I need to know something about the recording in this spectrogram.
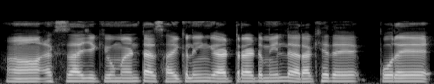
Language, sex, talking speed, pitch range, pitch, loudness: Punjabi, male, 180 wpm, 140-150 Hz, 145 Hz, -15 LUFS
